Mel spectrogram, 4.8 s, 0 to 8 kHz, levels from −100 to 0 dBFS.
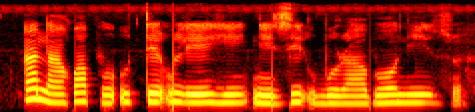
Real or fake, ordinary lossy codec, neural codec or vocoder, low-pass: real; none; none; 7.2 kHz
